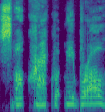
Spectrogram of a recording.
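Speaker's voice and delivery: sweet, tender, loving voice. Retelling what someone says leaning in every morning: imitating April speaking tenderly. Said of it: "She leans in very tenderly".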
